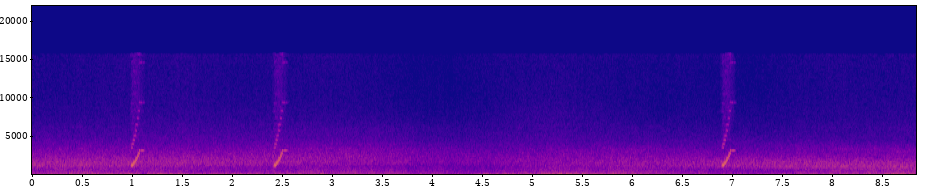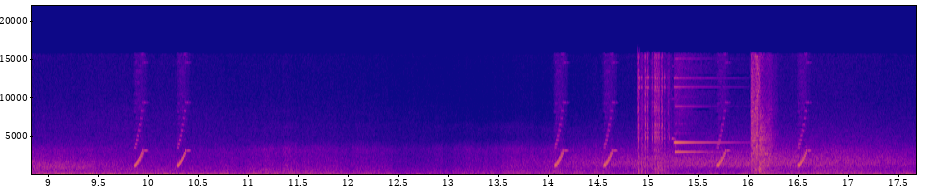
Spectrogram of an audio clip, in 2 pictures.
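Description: Short rising electronic chimes blip now and then.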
